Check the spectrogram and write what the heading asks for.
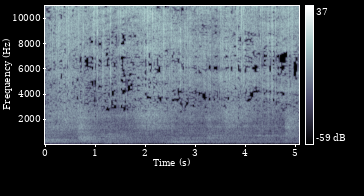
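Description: Stick arc welding on steel: the electrode arc gives a steady crackling sizzle.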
